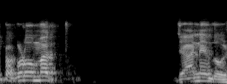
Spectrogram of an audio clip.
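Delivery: "पकड़ो मत" together, long pause, "जाने दो"; pause after मत. Shown as a demonstration. Teacher recalls the original instruction, pausing after मत. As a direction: hold a clear break before जाने दो. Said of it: "अब बात क्या कही गई थी?".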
